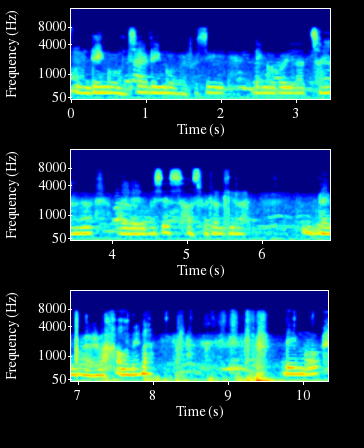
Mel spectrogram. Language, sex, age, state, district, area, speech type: Nepali, female, 45-60, West Bengal, Alipurduar, rural, spontaneous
